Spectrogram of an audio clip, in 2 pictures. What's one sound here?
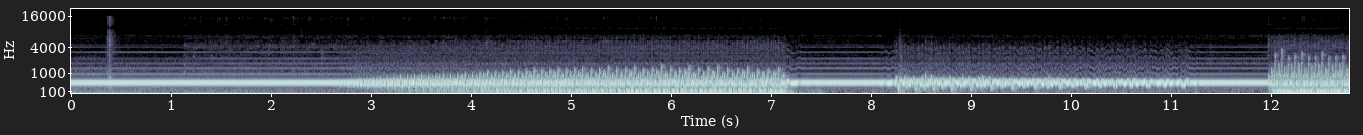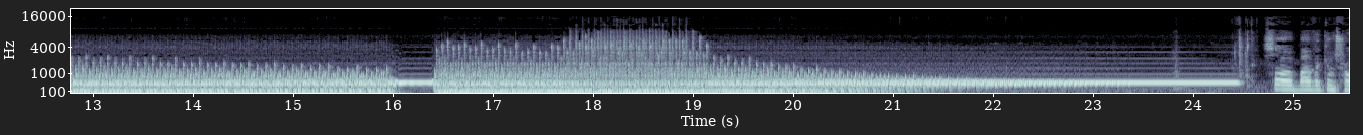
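A synthesizer drones on a steady low tone.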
